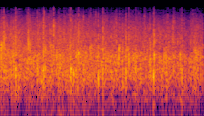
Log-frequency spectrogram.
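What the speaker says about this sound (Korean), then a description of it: "커다란 박수 한번 부탁드려요" A crowd of attendees applauds steadily at a National Assembly debate forum in Seoul, dense clapping filling the room for about two seconds without a break.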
